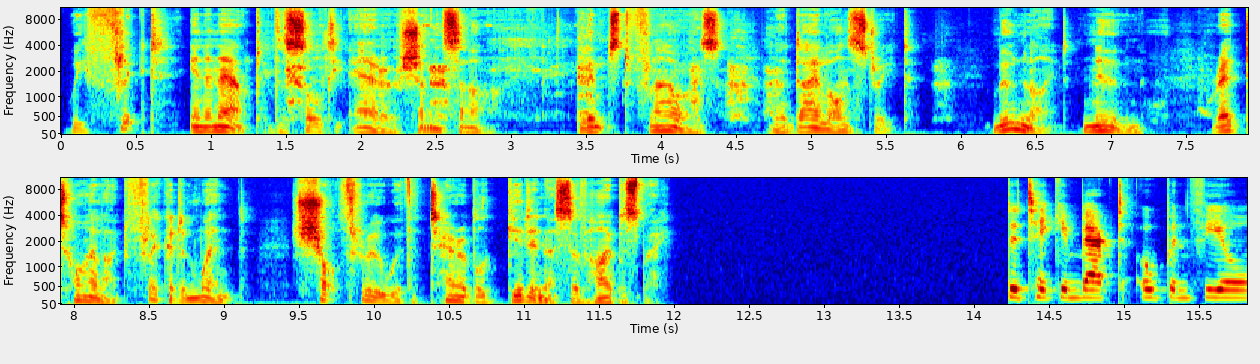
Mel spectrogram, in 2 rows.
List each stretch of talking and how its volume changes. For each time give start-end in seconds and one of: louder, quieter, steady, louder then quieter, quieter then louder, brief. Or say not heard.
0.1-11.9 steady
14.2-15.7 brief.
